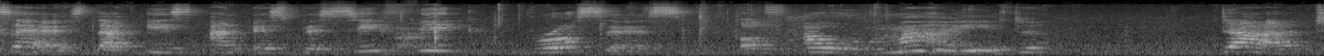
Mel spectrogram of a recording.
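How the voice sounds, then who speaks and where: A woman from Ecuador, presenting a motivational workshop and asking her audience questions. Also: sits high. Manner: slow and deliberate, asks the audience questions. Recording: echoey room, mic far off, noisy.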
